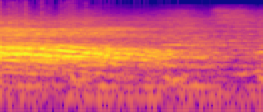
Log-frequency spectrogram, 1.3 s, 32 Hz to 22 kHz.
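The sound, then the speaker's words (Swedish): A crowd shouts a single loud, sustained hurrah in unison for a colleague retiring after 30 years at a talking newspaper. The cheer starts strong and gradually fades. “Ska vi ge henne stort hurra? Är ni med? Då kör vi! Hurra!”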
